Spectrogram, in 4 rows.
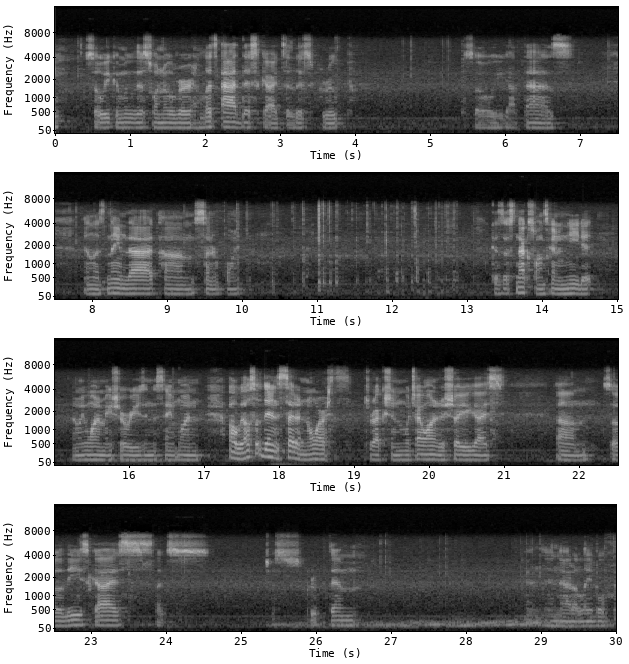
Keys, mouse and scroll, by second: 3.1 shift+right click, 4.5 click, 5.0 click, 5.9 click, 8.0 right click, 9.1 click, 9.7-13.2 typing, 14.0 click, 24.1 right click, 27.5 click, 28.8 click, 29.2-30.0 typing.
